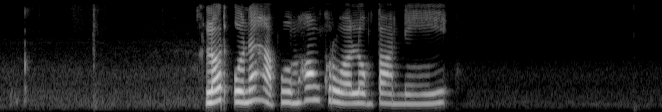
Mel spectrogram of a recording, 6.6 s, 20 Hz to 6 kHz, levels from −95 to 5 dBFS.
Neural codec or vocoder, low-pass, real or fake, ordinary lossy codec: none; 5.4 kHz; real; none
